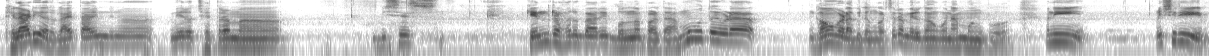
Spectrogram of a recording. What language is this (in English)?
Nepali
